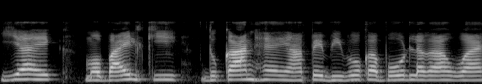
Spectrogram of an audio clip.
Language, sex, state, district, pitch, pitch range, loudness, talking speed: Hindi, female, Punjab, Pathankot, 210 Hz, 200-220 Hz, -19 LUFS, 175 wpm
